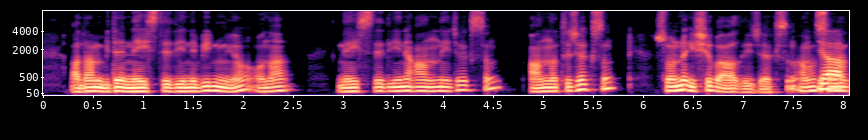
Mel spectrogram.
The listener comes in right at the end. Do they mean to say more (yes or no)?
no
